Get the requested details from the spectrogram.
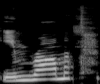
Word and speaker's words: immram: So, about this genre, specifically for Irish stories, this tale is called an immram, which is spelled I-M-M-R-A-M. So it looks like immram, but my professor, my Irish professor, always said immram.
